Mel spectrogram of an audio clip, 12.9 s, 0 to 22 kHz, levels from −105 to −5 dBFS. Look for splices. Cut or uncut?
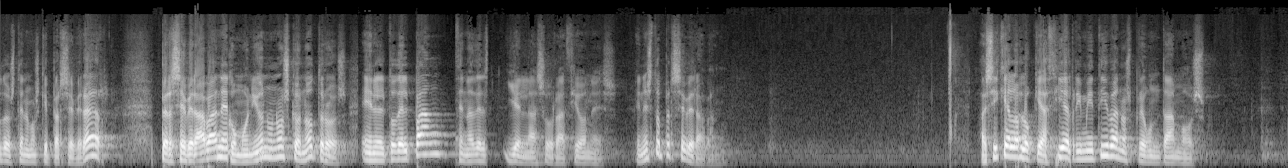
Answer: cut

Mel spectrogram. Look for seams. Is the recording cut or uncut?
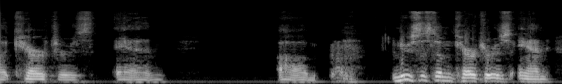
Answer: uncut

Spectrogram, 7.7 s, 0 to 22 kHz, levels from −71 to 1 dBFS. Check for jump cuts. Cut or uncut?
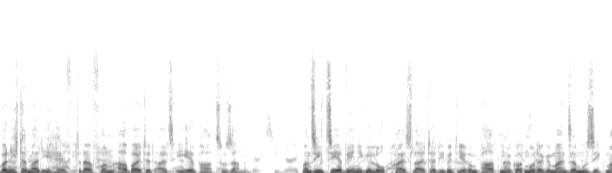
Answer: cut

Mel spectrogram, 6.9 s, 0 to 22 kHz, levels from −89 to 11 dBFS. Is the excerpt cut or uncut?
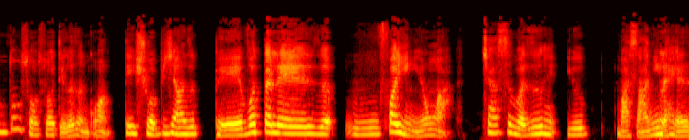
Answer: cut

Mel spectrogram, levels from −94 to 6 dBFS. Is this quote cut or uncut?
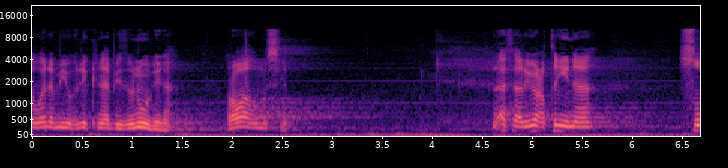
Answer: cut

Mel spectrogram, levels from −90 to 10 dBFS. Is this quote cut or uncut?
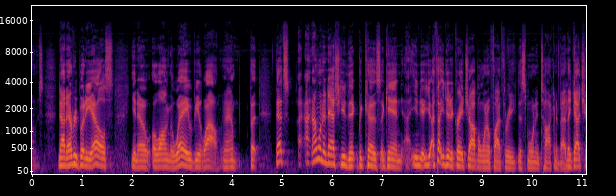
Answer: cut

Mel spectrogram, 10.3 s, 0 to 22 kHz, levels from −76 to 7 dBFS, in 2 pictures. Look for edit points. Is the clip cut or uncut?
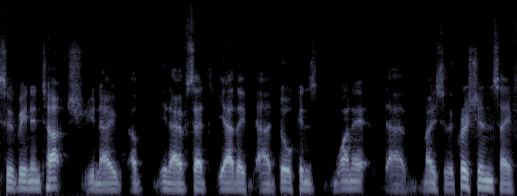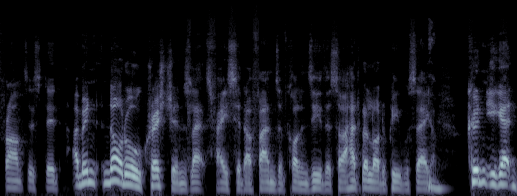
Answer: cut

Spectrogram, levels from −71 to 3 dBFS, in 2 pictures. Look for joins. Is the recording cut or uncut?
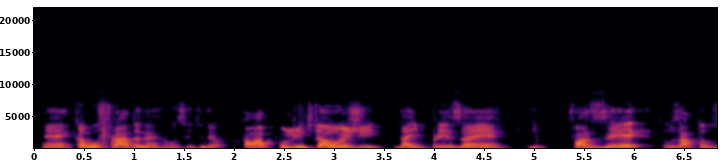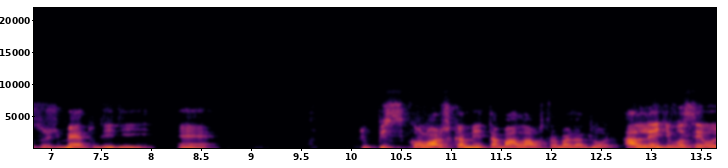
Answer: cut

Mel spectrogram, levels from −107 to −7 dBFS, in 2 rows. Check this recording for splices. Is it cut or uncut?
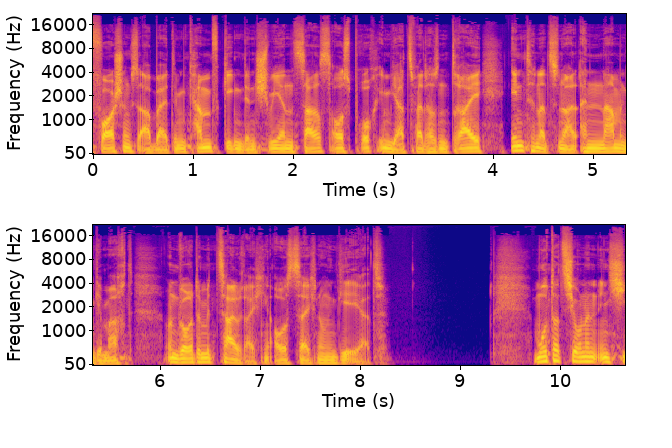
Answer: uncut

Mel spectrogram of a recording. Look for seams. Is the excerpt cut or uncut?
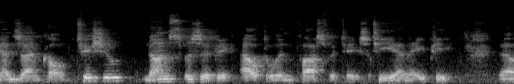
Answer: cut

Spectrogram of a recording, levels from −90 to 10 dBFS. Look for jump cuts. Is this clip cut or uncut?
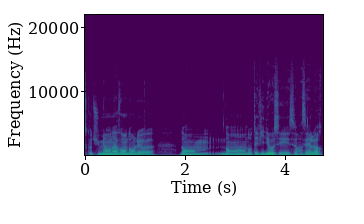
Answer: uncut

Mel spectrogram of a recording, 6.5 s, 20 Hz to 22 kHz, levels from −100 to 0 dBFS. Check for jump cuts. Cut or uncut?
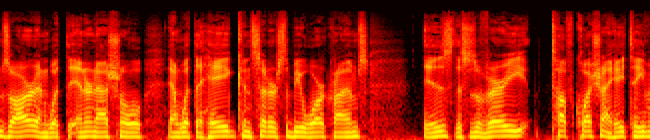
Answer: uncut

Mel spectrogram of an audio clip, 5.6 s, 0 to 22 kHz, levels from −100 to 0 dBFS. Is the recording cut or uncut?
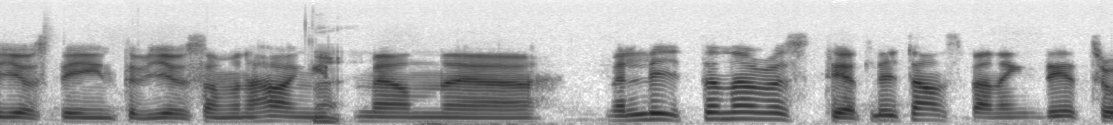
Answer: uncut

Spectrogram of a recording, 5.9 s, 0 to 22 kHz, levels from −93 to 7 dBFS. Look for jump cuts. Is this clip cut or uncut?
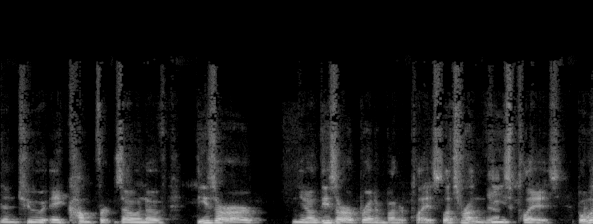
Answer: uncut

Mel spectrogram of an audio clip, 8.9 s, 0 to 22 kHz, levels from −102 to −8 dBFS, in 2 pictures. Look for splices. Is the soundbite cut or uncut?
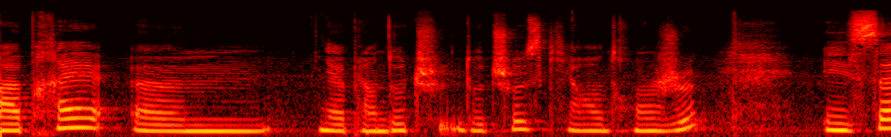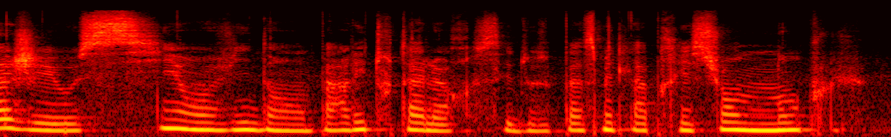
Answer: uncut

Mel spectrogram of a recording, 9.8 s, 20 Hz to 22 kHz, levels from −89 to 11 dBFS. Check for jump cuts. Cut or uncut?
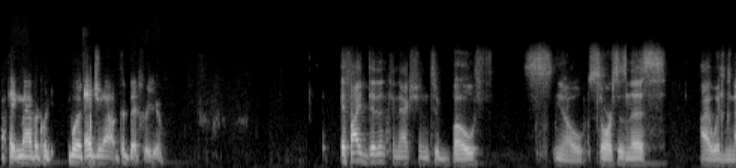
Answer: cut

